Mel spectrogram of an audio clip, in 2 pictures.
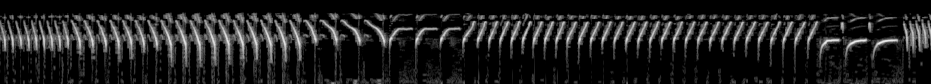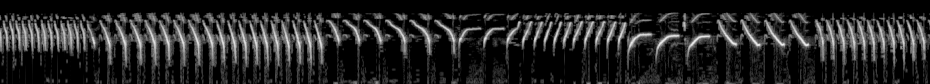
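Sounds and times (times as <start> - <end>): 
canary trilling song: 0.0 - 18.5.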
